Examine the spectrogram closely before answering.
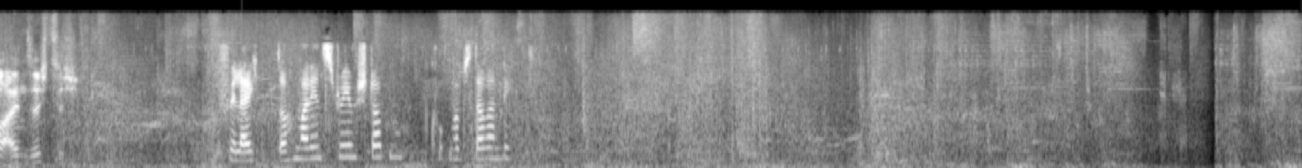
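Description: Magic spells crackle and blast during a rapid fight.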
